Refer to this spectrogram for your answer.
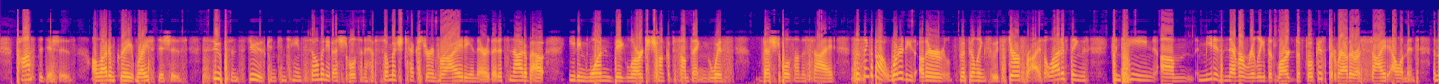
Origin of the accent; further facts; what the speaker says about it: Northeast, United States; I grew up here in the Northeast, and I live in New York City. It's not exactly the soul food capital of the world.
